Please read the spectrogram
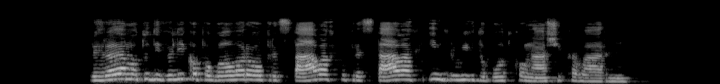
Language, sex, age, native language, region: Slovenian, female, 30-49, Slovenian, Central Slovenia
